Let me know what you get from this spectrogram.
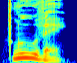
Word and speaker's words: Muve: And yes, that's Muve. It's almost like a little kissy sound. That is intentional because that's how they pronounce it in Zimbabwe, which is where Sahini originally hails from.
